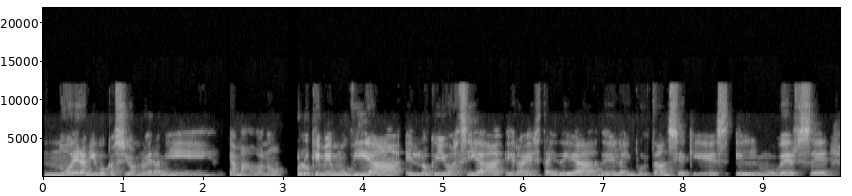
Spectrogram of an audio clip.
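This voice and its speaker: Delivered at a very slow pace with hardly any pauses, the speech shows ordinary pitch variation against audible room echo. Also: woman, medium pitch for a woman. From Chile. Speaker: movement teacher and artist. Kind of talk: interview conversation.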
